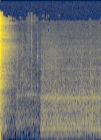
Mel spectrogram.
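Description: A spring-loaded center punch snaps once against the caster's metal plate, a single sharp click with a brief ring, marking the spot for a drill hole. Less than a second later a faint steady hum begins, the drill press motor running.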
